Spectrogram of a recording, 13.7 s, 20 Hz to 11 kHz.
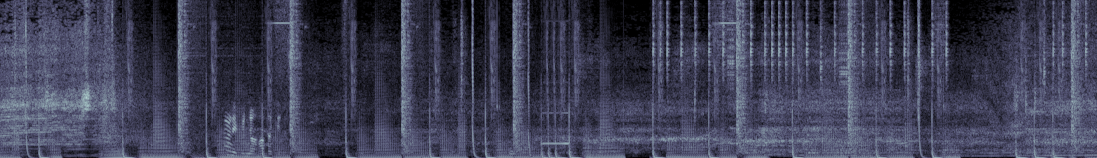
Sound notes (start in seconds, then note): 2.6 upbeat music; 3.0 engine revving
